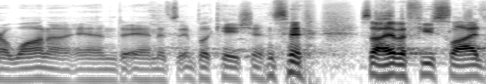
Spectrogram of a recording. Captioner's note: laughs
